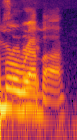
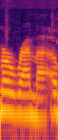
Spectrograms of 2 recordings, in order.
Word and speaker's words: Maremma: You'll hear them called Maremmas, but I was told by someone who speaks Italian that's Maremma.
